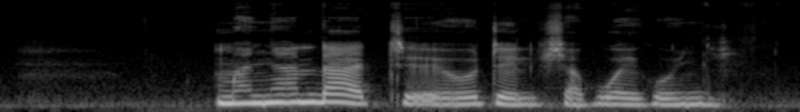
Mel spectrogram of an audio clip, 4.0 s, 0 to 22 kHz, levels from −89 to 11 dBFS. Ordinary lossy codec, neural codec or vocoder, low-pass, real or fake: none; vocoder, 44.1 kHz, 128 mel bands every 256 samples, BigVGAN v2; 19.8 kHz; fake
